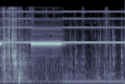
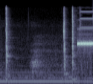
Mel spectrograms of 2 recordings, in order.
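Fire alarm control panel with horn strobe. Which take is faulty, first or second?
second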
